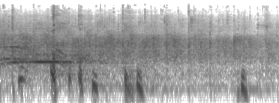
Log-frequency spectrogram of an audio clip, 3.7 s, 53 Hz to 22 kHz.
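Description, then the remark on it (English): A church audience applauds 24 new members joining the church, a steady, dense wash of clapping with a few scattered voices and cheers mixed in. “We've got 24 people this weekend who are joining our church and becoming part of the family. Give them a hand, absolutely.”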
